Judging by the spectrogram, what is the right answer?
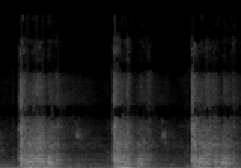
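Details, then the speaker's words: Toyota Vigo diesel started after timing belt replacement and reassembly: fires and runs a few short even revs with no knocking, ticking or rattling; engine sounds healthy. "เครื่องมีอาการเขตหรือเปล่าครับเงียบเลยมีเสียงนี้ก็คือโอเคนะ"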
